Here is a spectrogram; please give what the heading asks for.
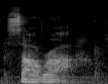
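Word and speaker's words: סרה: That's this word here, 56:27, which is Sarah. Not to be confused with the wife of Abraham. That's a Samic and not a Sheen. Okay? It's phonetically the same, but it's different.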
